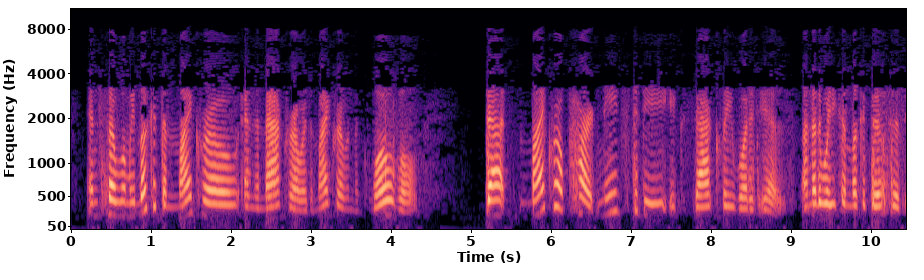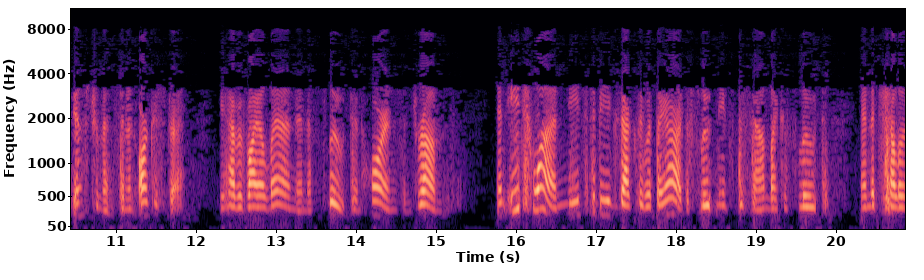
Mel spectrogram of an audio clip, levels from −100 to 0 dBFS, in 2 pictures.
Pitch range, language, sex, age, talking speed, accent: 170-230 Hz, English, female, 50-69, 205 wpm, American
